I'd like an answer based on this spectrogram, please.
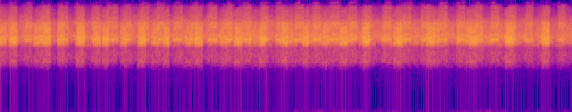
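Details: Greek cicadas in a pine forest at midsummer produce a steady shrill buzzing, swelling and fading in rapid pulses, filling the whole recording without other sounds.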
